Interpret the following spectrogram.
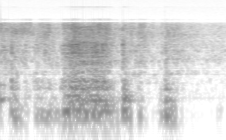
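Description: Loud, irregular rubbing and scraping close to the microphone as a hand works yarn over the pegs of a wooden knitting loom with a loom hook; it stops shortly before the end.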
